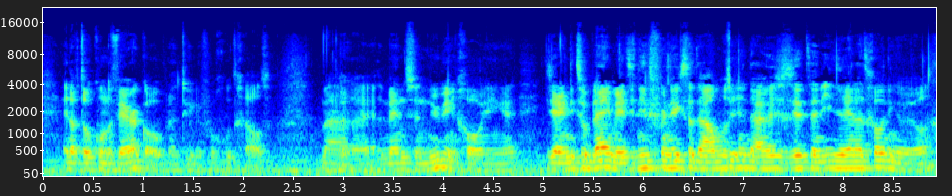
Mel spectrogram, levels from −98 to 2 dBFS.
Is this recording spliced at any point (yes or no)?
yes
